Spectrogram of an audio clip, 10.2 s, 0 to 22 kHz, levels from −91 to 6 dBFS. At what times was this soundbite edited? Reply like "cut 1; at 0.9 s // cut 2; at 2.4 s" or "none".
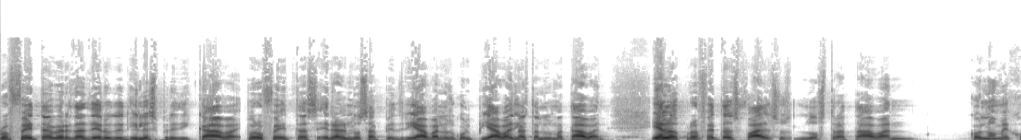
cut 1; at 1.3 s // cut 2; at 2.4 s // cut 3; at 3.5 s // cut 4; at 5.2 s // cut 5; at 7.9 s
